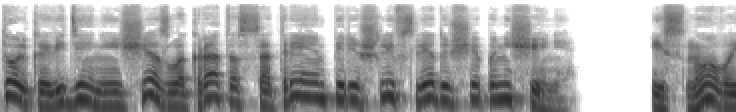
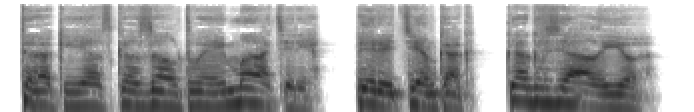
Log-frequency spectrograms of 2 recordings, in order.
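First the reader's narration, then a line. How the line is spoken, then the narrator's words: Hoarse, echoing. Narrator (Russian): Прохрипел он, и его голос эхом отразился со всех сторон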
